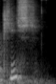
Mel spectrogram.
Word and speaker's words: kitsch: How do you say that word? Kitsch? K-I-T-S-C-H. – Kitsch. – Kitsch? – Yeah.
